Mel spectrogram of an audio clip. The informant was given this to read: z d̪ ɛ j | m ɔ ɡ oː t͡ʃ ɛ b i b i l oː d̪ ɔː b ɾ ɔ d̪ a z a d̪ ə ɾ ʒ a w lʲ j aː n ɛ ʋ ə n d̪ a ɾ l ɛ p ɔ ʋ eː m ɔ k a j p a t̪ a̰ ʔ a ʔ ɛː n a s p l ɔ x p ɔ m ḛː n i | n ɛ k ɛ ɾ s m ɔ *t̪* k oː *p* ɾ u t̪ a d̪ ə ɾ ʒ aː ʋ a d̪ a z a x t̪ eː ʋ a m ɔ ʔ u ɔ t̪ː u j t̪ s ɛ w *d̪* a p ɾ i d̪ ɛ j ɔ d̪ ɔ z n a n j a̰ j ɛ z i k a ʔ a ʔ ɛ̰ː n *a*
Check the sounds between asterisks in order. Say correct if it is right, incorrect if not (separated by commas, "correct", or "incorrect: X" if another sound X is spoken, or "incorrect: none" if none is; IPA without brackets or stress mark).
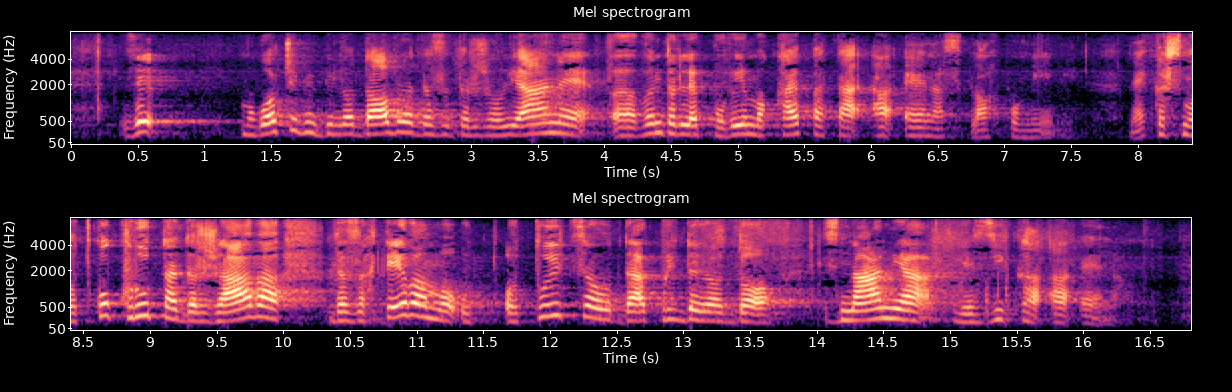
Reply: correct, incorrect: k, correct, correct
